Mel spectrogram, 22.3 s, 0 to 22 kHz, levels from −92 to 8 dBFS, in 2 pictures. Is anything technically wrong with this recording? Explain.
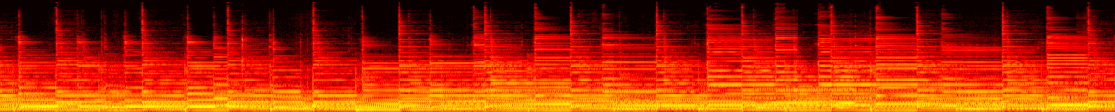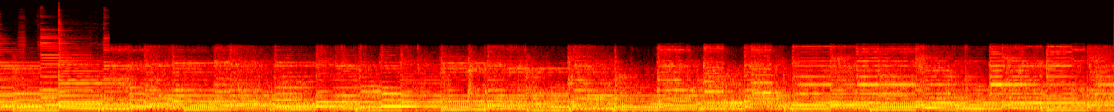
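Yes. At 12.25 s the audio drops to an adaptive stream at a lower bitrate and stays there to the end at 22.30 s. The player switched to a lower-quality rendition of the same stream, most likely because the connection slowed, and the switch is abrupt with no gap. Past that point nothing is left above about 4.3 kHz, so the sound turns dull and band-limited, and coding artefacts rise. This is consistent with a step from a mid-rate Opus stream down to a very low one.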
